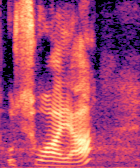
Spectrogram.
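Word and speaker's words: Ushuaia: spelled shua but the locals tell me it's pronounced usua so there's a learning curve for us and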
